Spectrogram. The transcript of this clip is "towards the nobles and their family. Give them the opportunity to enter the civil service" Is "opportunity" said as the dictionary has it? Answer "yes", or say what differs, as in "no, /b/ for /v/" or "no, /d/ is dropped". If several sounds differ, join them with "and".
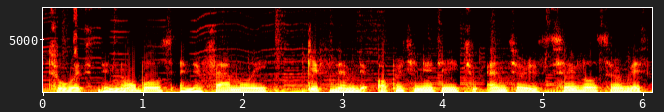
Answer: yes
